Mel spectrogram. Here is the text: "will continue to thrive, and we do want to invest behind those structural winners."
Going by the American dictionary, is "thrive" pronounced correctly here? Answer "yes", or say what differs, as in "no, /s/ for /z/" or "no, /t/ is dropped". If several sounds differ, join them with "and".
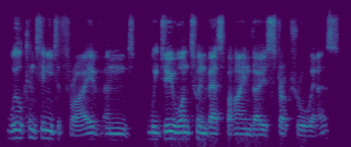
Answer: yes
